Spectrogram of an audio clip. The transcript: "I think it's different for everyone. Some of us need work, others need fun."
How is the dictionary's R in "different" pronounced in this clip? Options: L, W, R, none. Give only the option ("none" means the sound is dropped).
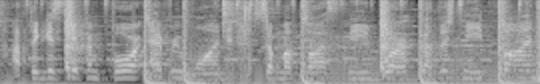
R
